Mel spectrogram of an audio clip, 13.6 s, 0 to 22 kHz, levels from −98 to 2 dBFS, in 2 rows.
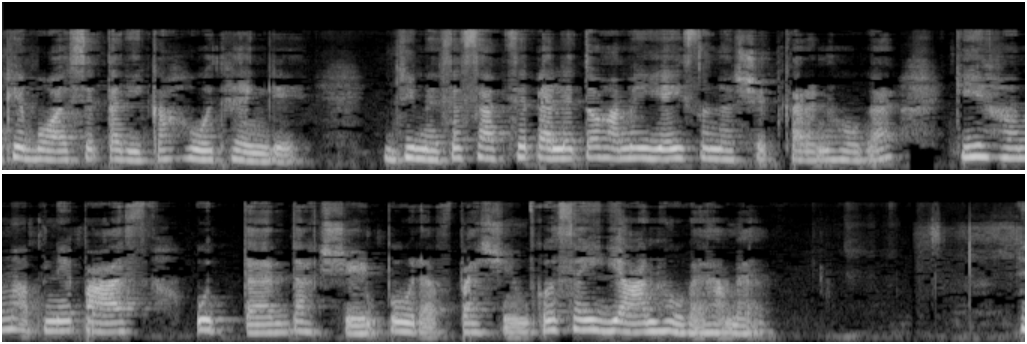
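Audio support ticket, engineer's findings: Heavy gritty, metallic sibilance throughout. Nothing above 11.8 kHz. Likely HE-AAC compression, fitting about 16 kbps. Treble is rebuilt by band replication, so its harmonics misalign.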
